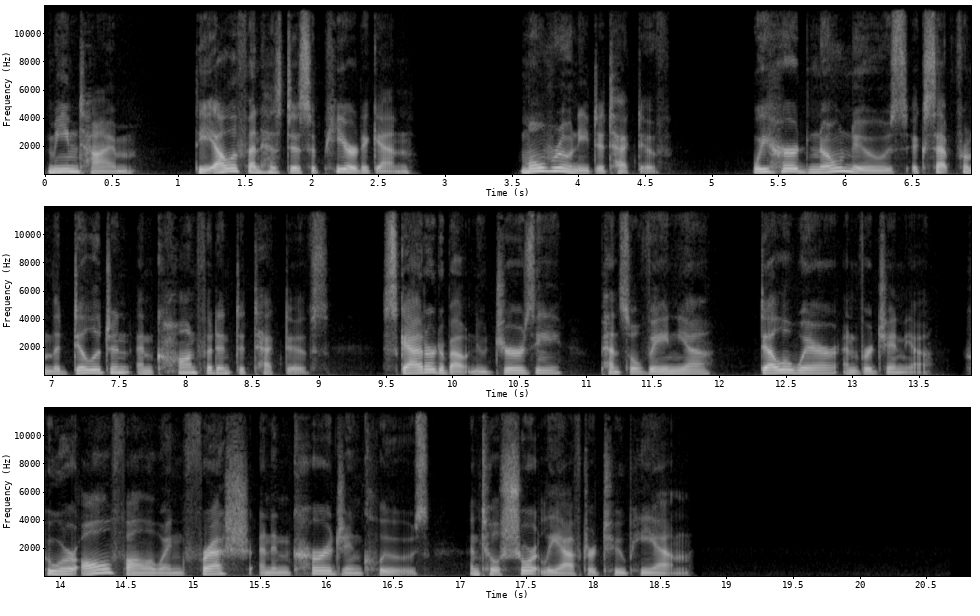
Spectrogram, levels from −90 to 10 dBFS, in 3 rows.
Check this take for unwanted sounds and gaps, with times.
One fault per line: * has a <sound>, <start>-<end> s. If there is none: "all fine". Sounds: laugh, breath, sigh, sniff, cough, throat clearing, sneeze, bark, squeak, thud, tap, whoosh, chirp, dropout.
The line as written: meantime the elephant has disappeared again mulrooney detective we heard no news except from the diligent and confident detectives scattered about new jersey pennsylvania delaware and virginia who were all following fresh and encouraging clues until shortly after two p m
all fine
